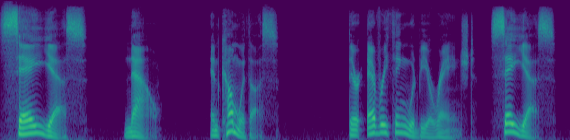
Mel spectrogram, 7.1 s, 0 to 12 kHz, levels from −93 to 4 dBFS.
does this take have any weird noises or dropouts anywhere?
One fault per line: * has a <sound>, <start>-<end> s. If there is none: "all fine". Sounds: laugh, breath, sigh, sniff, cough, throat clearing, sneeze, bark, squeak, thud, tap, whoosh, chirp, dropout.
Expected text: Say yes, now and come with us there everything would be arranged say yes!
all fine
